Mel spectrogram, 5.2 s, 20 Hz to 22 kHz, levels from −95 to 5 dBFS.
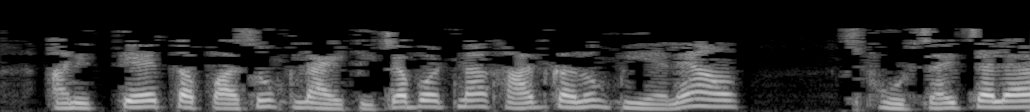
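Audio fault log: Throughout, MP3 compression: the encoder is likely starved at about 16 kbps, so it cuts all content above 7.6 kHz and drops weak frequency lines frame by frame, leaving the speech dull, heavily watery and swirling, with smeared consonant onsets.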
